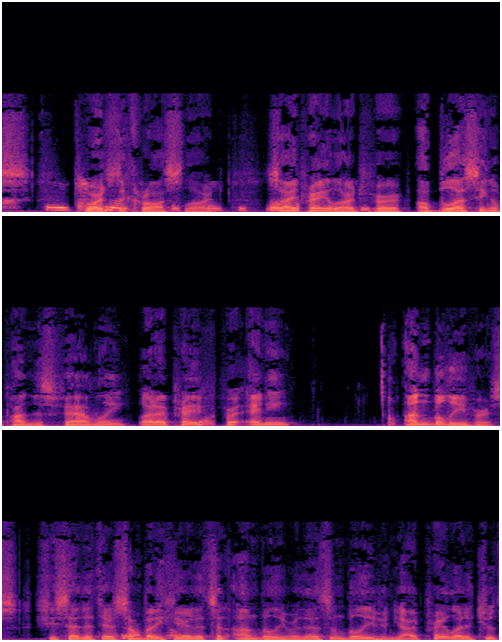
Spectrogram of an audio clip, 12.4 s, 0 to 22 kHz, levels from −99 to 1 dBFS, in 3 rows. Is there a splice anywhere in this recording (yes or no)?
yes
